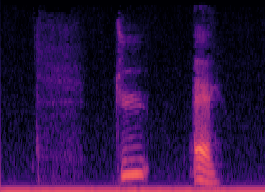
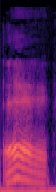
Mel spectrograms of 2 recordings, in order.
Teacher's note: so you can notice that it's open eh, eh. So don't be afraid to open your mouth.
